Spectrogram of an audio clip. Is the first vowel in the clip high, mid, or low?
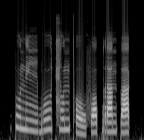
high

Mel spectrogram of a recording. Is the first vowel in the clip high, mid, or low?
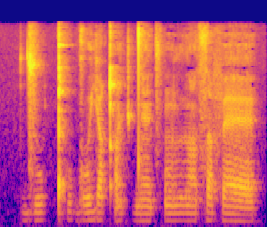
high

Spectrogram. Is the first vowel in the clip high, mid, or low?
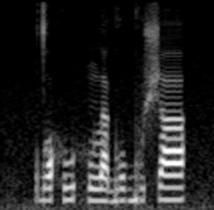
mid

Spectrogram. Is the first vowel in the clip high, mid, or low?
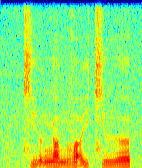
high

